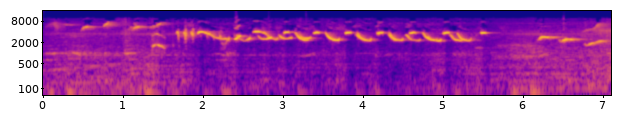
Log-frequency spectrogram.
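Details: Sooty-headed bulbul in a fighting duel, its song meant for training: a rapid run of looping, wavy whistled notes high in pitch, repeated about eight times, ending in a couple of softer rising whistles.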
